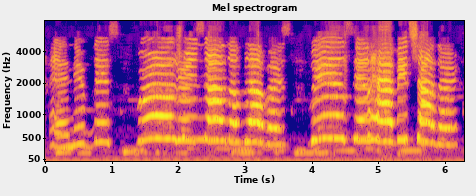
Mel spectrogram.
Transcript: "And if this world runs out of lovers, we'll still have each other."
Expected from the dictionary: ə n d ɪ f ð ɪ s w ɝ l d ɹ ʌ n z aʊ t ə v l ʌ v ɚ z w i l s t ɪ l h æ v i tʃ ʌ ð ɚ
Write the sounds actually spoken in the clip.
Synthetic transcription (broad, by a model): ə n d ɪ f ð ɪ s w ɝ l d ɹ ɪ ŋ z aʊ t ə v l ʌ v ɚ z w i l s t ɪ l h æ v i tʃ ʌ ð ɚ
